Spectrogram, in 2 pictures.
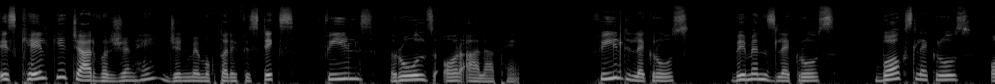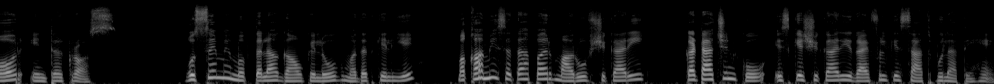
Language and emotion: Urdu, neutral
